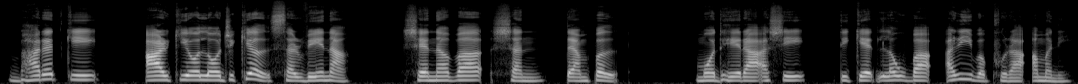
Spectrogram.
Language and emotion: Manipuri, neutral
